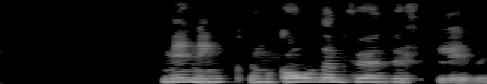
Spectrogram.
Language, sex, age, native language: Icelandic, male, 9, Icelandic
